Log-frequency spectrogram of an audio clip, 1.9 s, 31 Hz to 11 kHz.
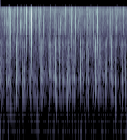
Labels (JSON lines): {"label": "biophony, sea urchins (Echinidae)", "recorder": "SoundTrap 600 or HydroMoth"}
